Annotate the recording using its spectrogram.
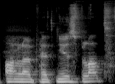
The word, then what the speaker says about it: Omloop Het Nieuwsblad: Omloop Het Nieuwsblad.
